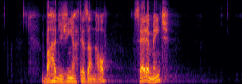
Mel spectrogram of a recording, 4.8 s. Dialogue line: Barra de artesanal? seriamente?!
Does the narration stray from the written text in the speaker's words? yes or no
yes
